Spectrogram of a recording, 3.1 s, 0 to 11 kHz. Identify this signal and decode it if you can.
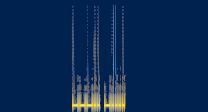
Morse code, heard as a keyed tone, about 46 wpm, 700 Hz. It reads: 86
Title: Common Cut Numbers - 2-Digit 45wpm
